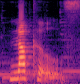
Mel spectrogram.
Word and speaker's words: knuckles: well your knuckles yes so when you write it you write it with a que but when you pronounce it it's not chemicals it's just knuckles okay the letter K is silent so these are few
